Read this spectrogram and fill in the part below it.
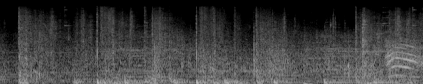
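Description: Rapid, loud gunfire from the video game Red Dead Redemption 2 fills the moment, a dense fusillade of overlapping shots with no talking.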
